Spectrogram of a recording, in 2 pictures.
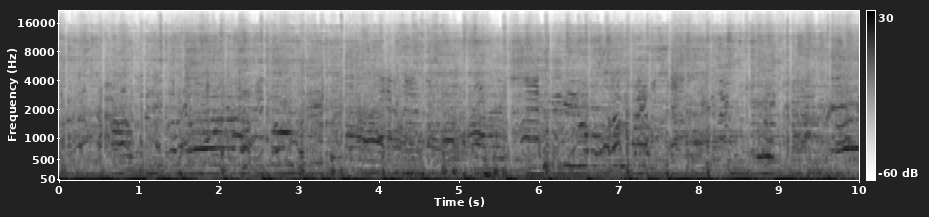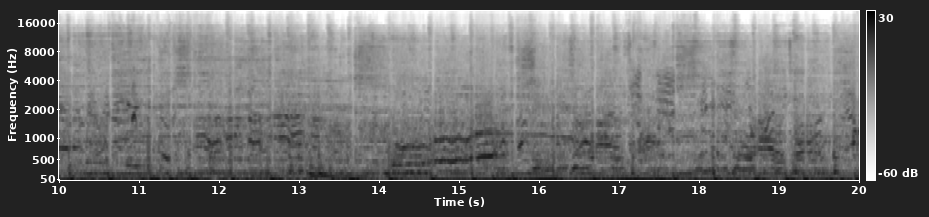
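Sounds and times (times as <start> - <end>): audience yelling along: 0.0 - 20.0
lead vocal singing: 0.0 - 20.0
live pop band playing: 0.0 - 20.0.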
